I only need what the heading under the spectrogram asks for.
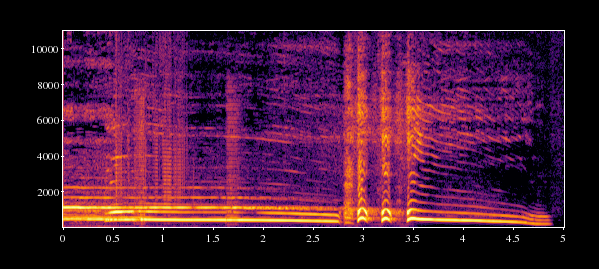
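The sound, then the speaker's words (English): Wolves howl together in long, sustained, overlapping tones that waver briefly in the middle before sliding down in pitch to a close. Loud, with no talking. “The pack of Red Wolves, they're gathering right now.”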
